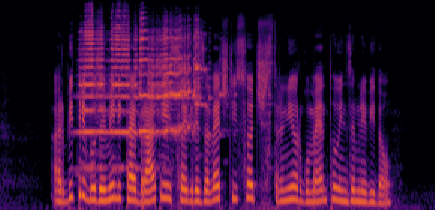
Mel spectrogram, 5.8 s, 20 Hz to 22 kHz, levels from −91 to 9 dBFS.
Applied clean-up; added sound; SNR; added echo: none; Squeak; 1 dB; none.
